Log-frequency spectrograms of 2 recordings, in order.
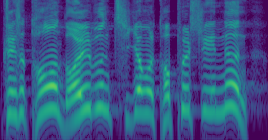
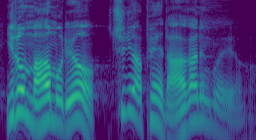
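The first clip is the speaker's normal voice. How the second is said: ordinary talk, nothing marked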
